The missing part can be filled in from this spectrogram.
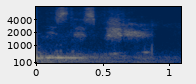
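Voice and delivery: hushed, toned-down, soft, high whisper. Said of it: "you should do the whole show like that".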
